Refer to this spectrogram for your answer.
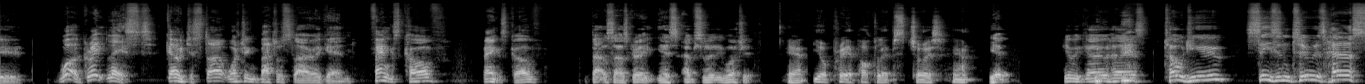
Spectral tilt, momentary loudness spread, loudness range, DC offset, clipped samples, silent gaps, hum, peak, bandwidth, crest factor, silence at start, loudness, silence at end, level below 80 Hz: -4.5 dB/octave; 6 LU; 2 LU; under 0.1%; under 0.1%; 0.40-0.46 s, 5.52-5.79 s, 7.68-7.79 s, 10.30-10.58 s; none; -2 dBFS; 19 kHz; 20 dB; 0 s; -21 LUFS; 0 s; -48 dBFS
